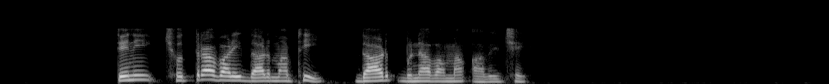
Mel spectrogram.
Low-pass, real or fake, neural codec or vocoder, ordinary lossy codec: 5.4 kHz; fake; codec, 16 kHz in and 24 kHz out, 0.9 kbps, LongCat-Audio-Codec, fine tuned four codebook decoder; none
